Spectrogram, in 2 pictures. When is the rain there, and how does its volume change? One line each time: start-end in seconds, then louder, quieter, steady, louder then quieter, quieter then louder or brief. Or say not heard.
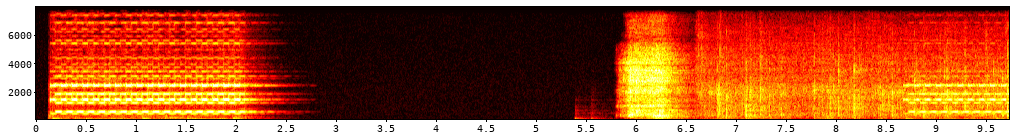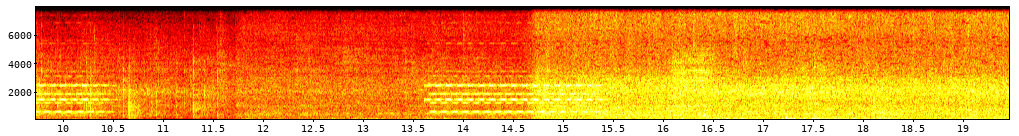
6.5-19.4 louder.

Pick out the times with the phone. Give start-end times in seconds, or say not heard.
0.1-2.1, 8.7-10.5, 13.6-15.5.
